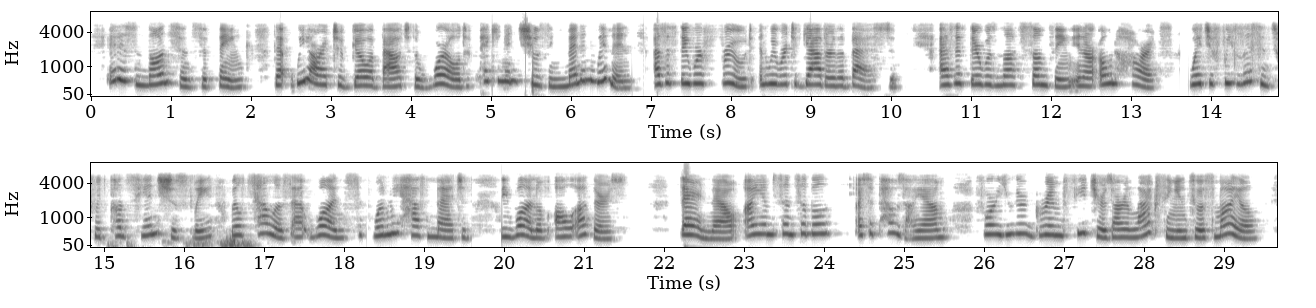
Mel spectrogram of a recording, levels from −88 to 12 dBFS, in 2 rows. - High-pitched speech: Yes, very high, 290 Hz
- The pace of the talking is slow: No, average, 160 wpm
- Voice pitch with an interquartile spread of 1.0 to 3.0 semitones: No, average, 5.3 semitones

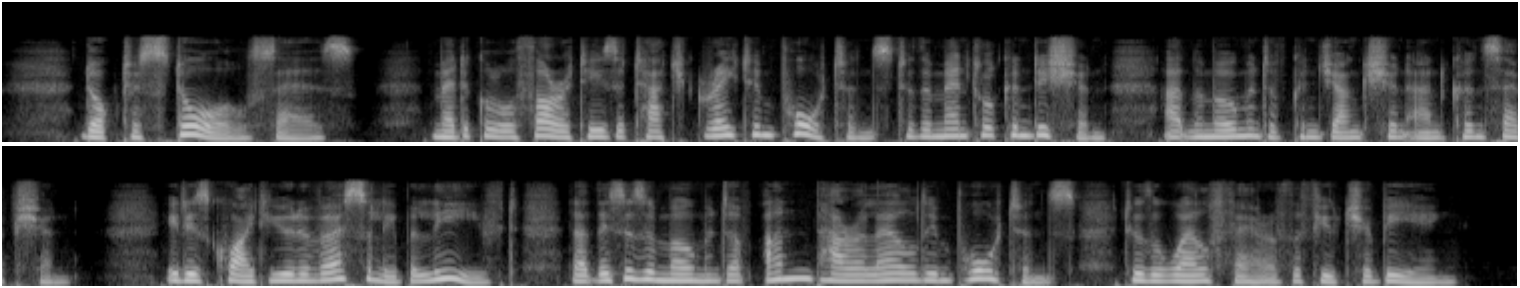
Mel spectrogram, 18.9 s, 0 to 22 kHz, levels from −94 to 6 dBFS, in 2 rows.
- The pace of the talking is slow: Yes, slow, 125 wpm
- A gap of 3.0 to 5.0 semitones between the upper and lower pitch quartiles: Yes, average, 3.6 semitones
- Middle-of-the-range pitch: Yes, medium, 175 Hz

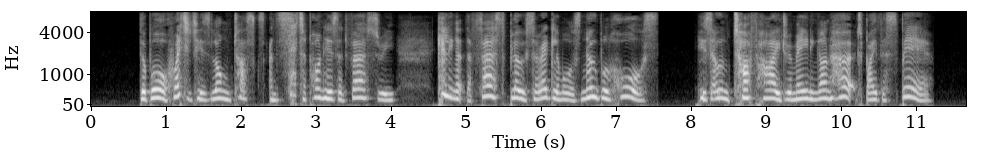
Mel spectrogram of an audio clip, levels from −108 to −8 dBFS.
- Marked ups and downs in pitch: No, average, 3.8 semitones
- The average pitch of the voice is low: No, high, 240 Hz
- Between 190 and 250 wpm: No, average, 150 wpm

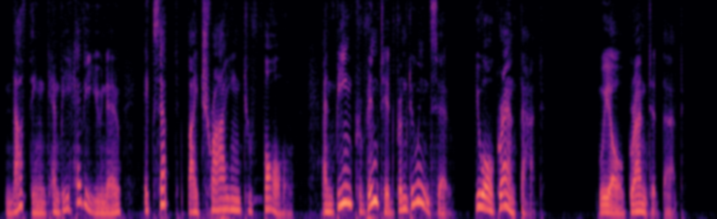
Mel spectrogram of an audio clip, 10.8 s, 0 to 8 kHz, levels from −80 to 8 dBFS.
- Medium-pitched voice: No, low, 120 Hz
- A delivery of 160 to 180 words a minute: No, average, 140 wpm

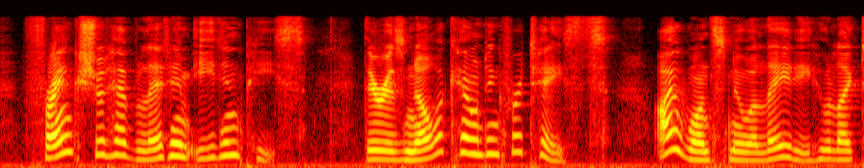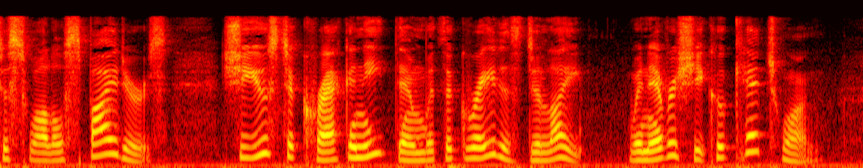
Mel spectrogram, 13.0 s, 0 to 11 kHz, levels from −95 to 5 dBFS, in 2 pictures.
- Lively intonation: Yes, wide, 6.9 semitones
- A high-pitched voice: Yes, high, 205 Hz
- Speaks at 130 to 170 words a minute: No, average, 185 wpm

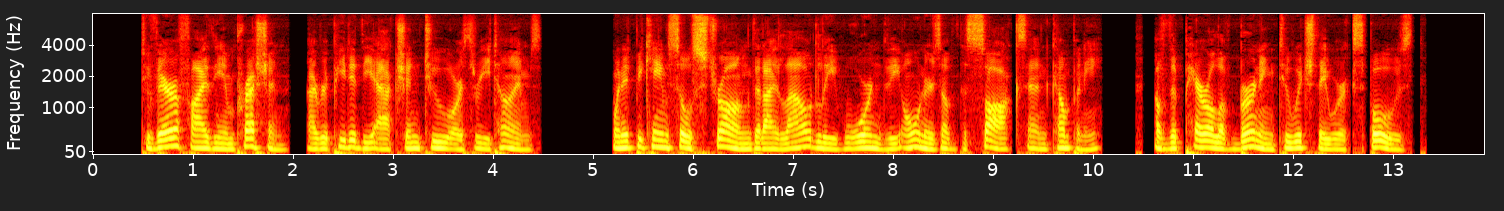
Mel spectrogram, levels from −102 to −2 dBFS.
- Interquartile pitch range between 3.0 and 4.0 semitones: Yes, average, 3.4 semitones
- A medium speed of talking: Yes, average, 160 wpm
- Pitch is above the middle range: No, low, 125 Hz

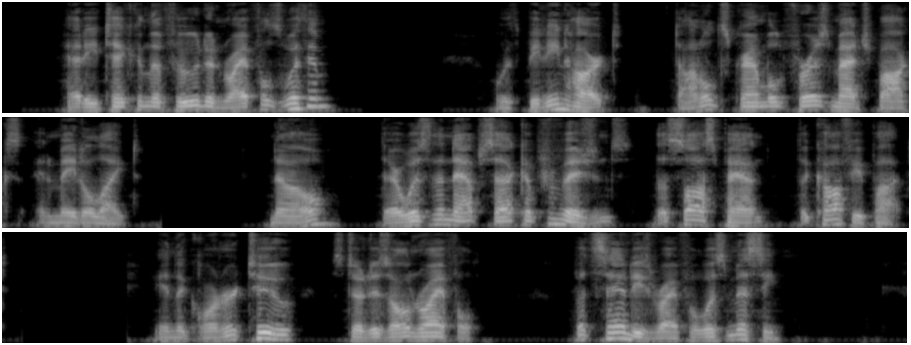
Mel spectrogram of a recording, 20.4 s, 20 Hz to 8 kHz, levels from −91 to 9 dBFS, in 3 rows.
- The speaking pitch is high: No, low, 105 Hz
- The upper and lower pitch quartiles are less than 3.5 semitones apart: No, average, 4.3 semitones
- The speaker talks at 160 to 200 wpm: No, average, 140 wpm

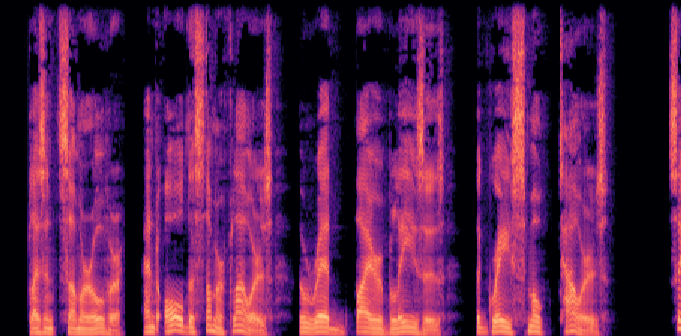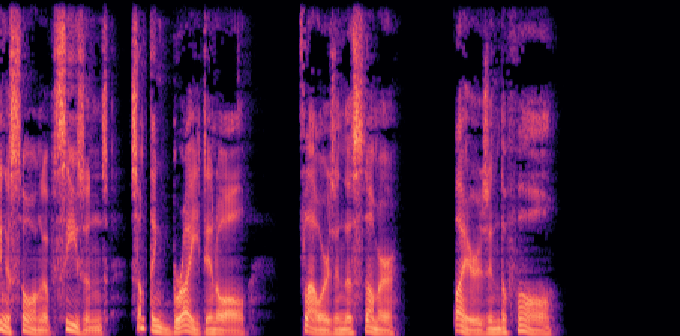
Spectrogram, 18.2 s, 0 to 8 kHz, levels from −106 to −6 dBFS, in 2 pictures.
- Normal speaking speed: No, slow, 110 wpm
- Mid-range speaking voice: No, very low, 95 Hz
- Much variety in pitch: Yes, wide, 6.0 semitones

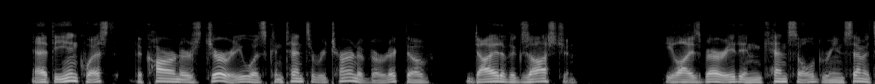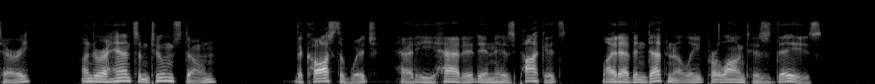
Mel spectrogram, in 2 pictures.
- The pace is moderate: Yes, average, 150 wpm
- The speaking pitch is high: No, low, 110 Hz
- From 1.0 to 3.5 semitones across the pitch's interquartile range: No, average, 4.4 semitones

